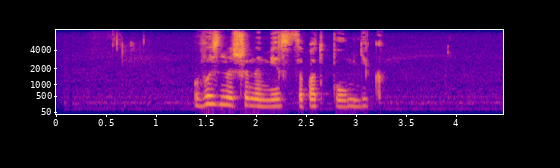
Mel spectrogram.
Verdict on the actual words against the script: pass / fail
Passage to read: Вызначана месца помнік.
fail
